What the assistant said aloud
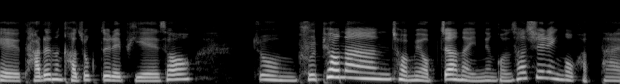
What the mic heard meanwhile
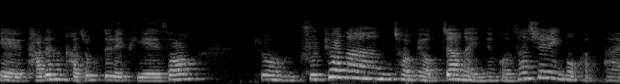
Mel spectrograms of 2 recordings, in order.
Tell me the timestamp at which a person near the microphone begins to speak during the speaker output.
none

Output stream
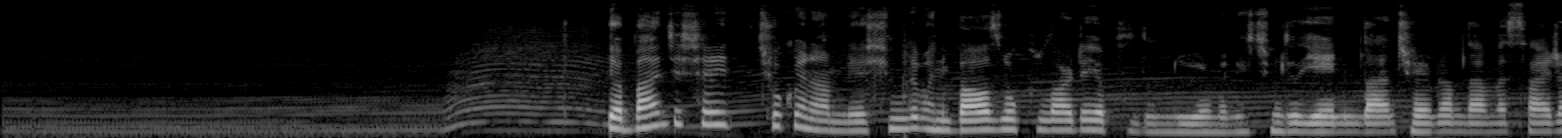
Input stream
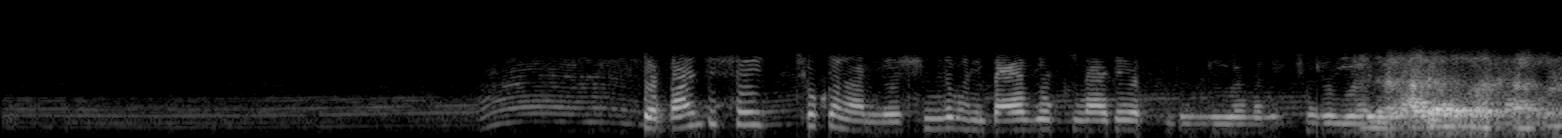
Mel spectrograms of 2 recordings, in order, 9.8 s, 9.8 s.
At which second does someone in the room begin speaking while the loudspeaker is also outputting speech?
8 s

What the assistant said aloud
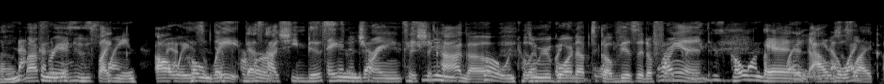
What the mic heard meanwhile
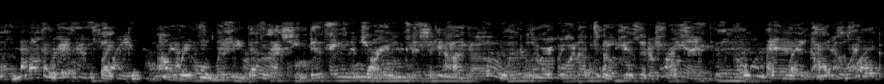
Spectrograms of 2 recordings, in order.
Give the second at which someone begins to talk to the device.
1 s

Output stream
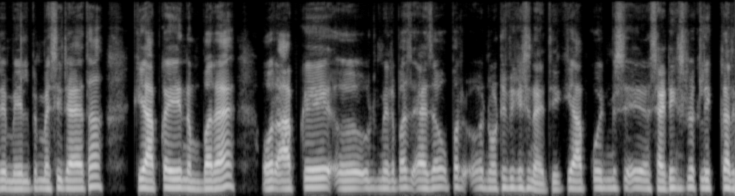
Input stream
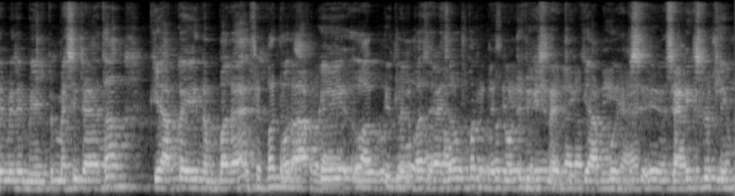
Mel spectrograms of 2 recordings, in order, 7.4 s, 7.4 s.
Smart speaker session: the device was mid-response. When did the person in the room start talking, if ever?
3 s

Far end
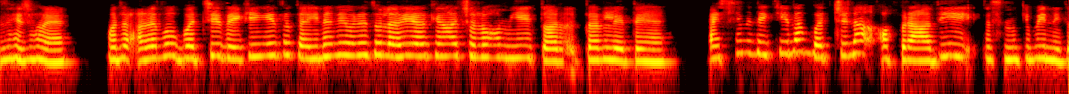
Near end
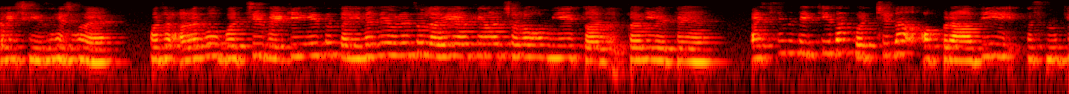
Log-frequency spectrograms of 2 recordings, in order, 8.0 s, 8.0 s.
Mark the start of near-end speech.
none

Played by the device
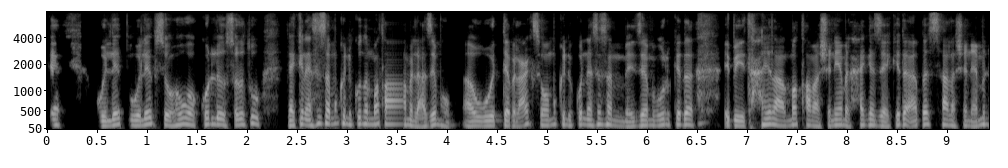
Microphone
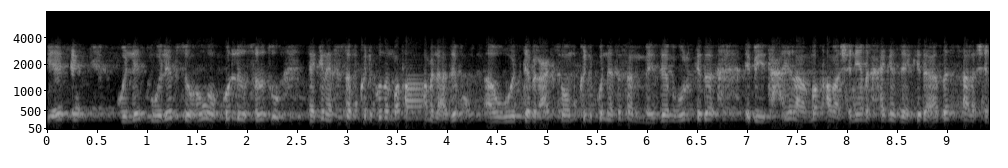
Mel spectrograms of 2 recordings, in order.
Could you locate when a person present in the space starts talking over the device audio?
none

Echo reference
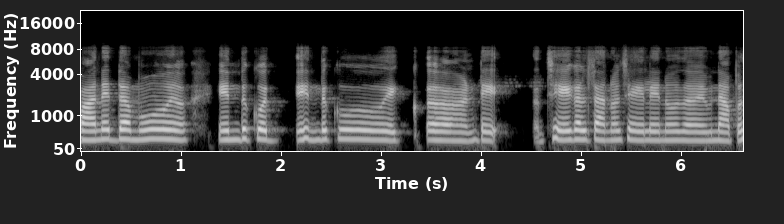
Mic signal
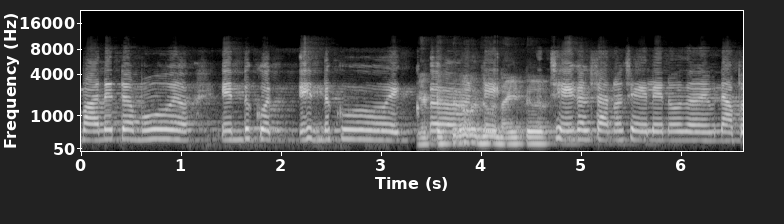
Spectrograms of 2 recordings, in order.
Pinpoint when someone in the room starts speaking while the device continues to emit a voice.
3 s

